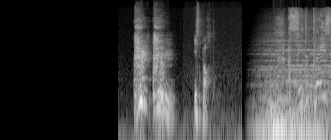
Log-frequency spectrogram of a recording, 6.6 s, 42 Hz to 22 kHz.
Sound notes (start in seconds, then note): 2.6 cough cough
